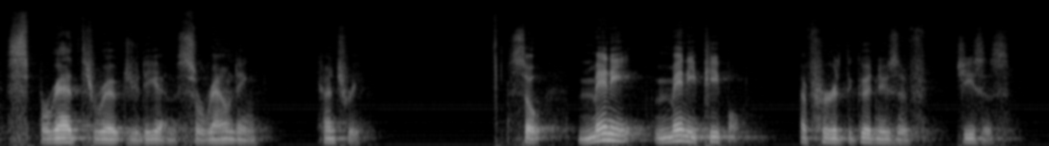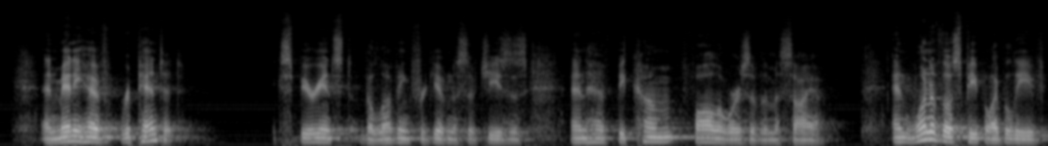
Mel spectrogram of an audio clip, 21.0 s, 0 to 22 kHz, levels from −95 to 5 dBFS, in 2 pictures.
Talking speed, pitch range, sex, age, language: 120 wpm, 85-120 Hz, male, 50-69, English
